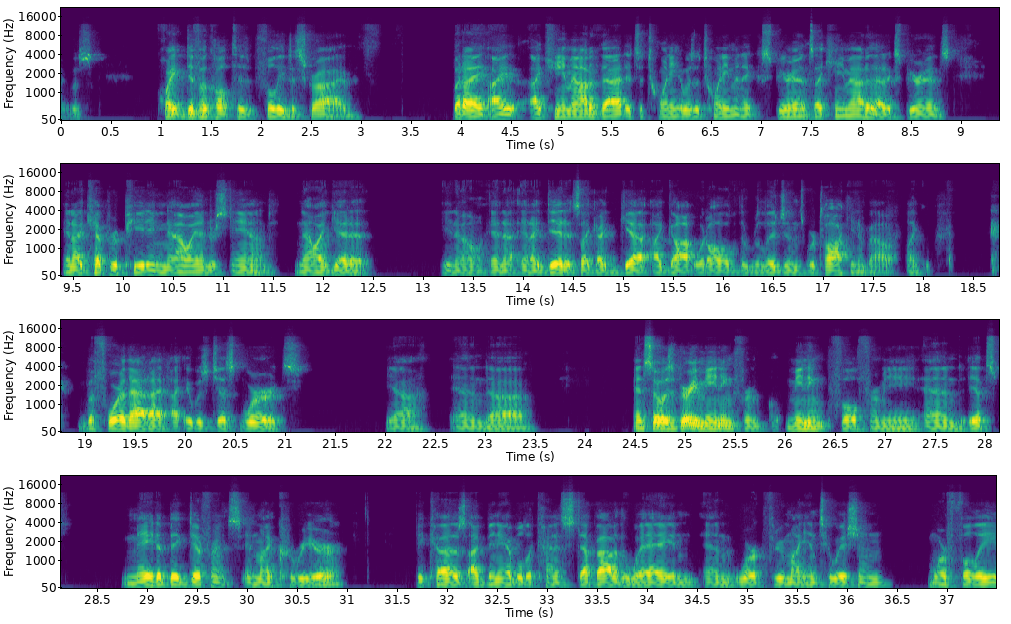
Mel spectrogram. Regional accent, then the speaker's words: Hawaii, United States; now in Florida, United States; I grew up in Hawaii

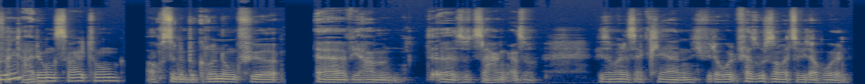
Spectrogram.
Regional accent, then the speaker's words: southern France, France; now in Berlin, Germany; Ich bin in Südfrankreich groß geworden

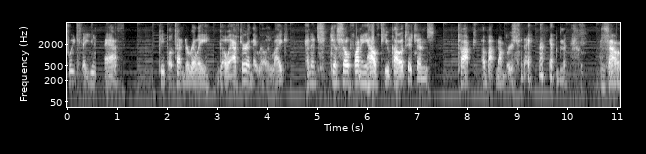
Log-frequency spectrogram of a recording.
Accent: Ann Arbor, Michigan, United States; I grew up in Ann Arbor, Michigan, which is a pretty liberal place.

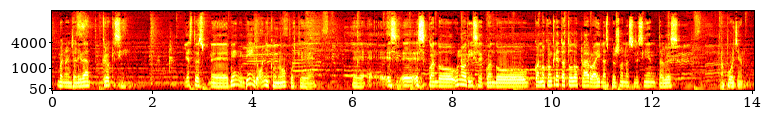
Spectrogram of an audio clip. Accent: Potosí, Bolivia; soy potosino neto

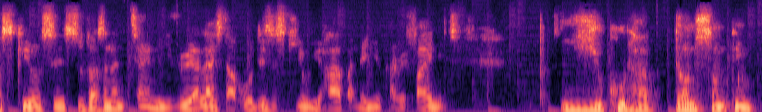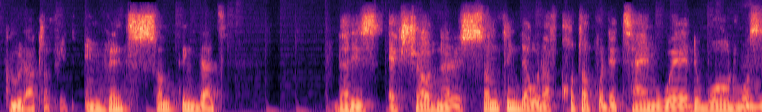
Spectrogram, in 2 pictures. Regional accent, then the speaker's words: Nigeria; back home here

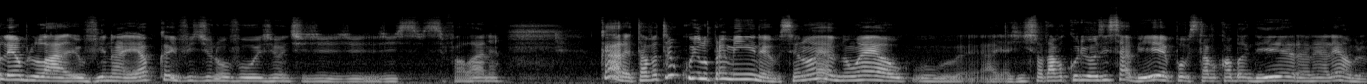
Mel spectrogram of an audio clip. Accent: Rio de Janeiro, Brazil; Eu sou carioca

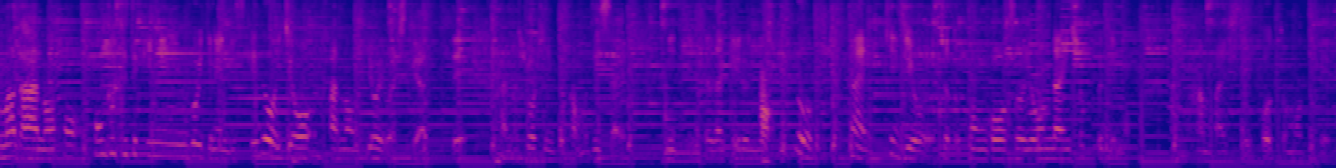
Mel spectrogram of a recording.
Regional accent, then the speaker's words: Kanagawa, Japan; now in Kiryu, Japan; 生まれは神奈川なんですけど、今、あの、桐生の

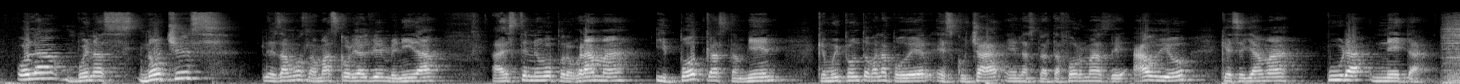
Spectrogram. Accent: Mexico City, Mexico; yo soy chilango

